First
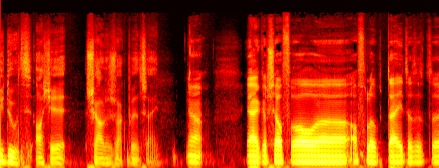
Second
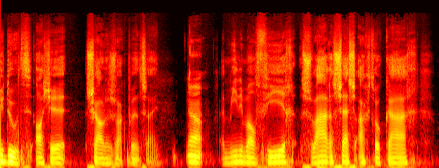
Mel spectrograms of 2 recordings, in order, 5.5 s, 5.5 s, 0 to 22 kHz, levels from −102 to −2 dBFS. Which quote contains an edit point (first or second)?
second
